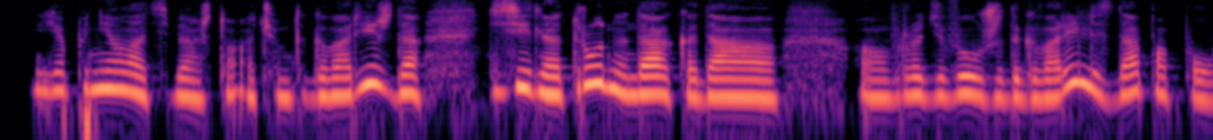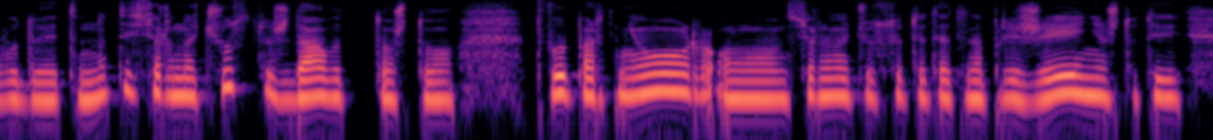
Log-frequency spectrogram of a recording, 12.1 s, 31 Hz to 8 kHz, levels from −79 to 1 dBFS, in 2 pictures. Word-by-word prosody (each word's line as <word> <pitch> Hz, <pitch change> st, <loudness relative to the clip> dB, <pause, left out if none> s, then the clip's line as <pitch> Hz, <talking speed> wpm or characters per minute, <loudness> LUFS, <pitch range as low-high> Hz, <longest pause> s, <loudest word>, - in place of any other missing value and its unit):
Я 225 Hz, 0 st, -3 dB
поняла 235 Hz, -4 st, +3 dB
тебя, 175 Hz, 0 st, -2 dB
что, 195 Hz, +5 st, -6 dB
о 195 Hz, -, -4 dB
чём 170 Hz, 0 st, -4 dB
ты 175 Hz, -, -12 dB
говоришь, 185 Hz, +11 st, +4 dB
да. 205 Hz, -2 st, +3 dB, 0.3 s
Действительно, 210 Hz, -2 st, +5 dB
трудно, 250 Hz, -4 st, +5 dB
да, 195 Hz, -1 st, +6 dB
когда, 175 Hz, -1 st, +2 dB, 0.4 s
э, 175 Hz, -, -3 dB
вроде 180 Hz, +1 st, -2 dB
вы 195 Hz, +2 st, +3 dB
уже 170 Hz, -2 st, 0 dB
договорились, 175 Hz, -, +2 dB
да, 200 Hz, +5 st, +1 dB
по 195 Hz, -, -3 dB
поводу 155 Hz, -3 st, -5 dB
этого, 150 Hz, +1 st, -4 dB
но 180 Hz, -, -2 dB
ты 215 Hz, -, -7 dB
всё 200 Hz, +1 st, -3 dB
равно 180 Hz, -1 st, -1 dB
чувствуешь, 225 Hz, -3 st, -5 dB
да, 175 Hz, +2 st, +2 dB
вот 170 Hz, -2 st, -5 dB
то, 160 Hz, -, -4 dB
что 155 Hz, -1 st, -5 dB, 0.4 s
твой 200 Hz, +1 st, +1 dB
партнер, 190 Hz, +3 st, 0 dB
он 160 Hz, 0 st, -1 dB
всё 185 Hz, -, -5 dB
равно 180 Hz, 0 st, -2 dB
чувствует 175 Hz, 0 st, -9 dB
вот 170 Hz, 0 st, -7 dB
это 165 Hz, 0 st, -5 dB
напряжение, 165 Hz, +4 st, 0 dB
что 165 Hz, -, -12 dB
ты, 170 Hz, -3 st, -5 dB
180 Hz, 210 wpm, -24 LUFS, 165-200 Hz, 0.4 s, да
